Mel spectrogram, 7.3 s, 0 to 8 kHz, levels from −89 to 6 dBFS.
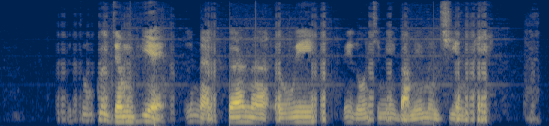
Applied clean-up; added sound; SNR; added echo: none; none; none; none.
